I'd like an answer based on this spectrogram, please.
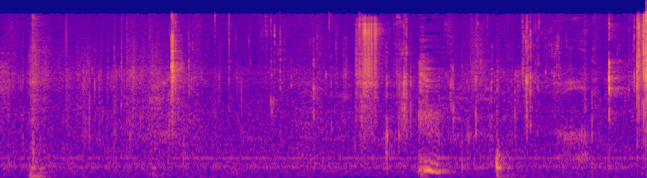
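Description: Close-miked eating: chewing and biting into bread and crab meat, with scattered small clicks and taps. A brief hummed sound from one of the eaters comes about four seconds in, over a faint steady hum.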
